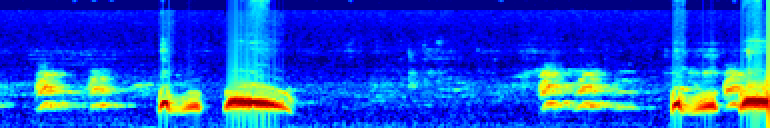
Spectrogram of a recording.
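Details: Low mellow cooing from a spotted dove, 'giọng thổ' style, used to provoke wild birds to come and fight. Soft paired notes, a quick hooked note and a long falling coo, a pause, then the same phrase again.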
